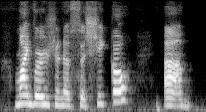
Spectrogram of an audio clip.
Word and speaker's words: sashiko: here is kind of like my version of sashiko um sashiko it's spelled s-a-s-h-i-k-o it's a japanese kind of a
